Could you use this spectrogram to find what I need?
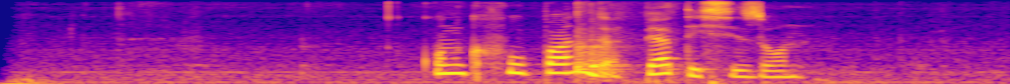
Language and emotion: Russian, neutral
